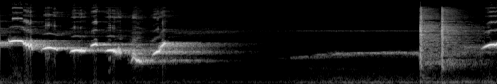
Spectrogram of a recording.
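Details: White-rumped shama from Kalimantan: a rich whistled phrase with quick up-and-down slurs, a pause with a soft low whistle, a harsh chattering burst, then a rising whistle.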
